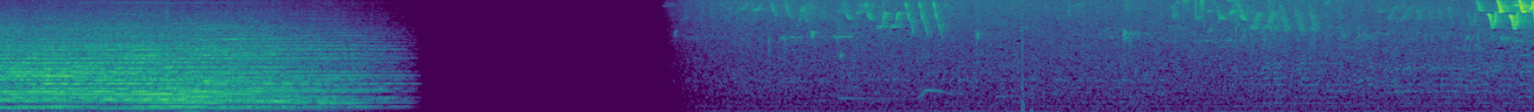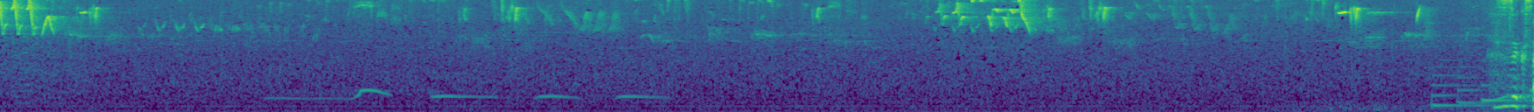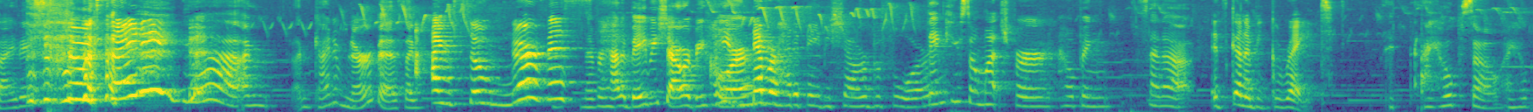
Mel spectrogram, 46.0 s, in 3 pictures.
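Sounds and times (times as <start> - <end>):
birds chirping: 7.4 - 46.0
lower bird call: 18.0 - 22.2.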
